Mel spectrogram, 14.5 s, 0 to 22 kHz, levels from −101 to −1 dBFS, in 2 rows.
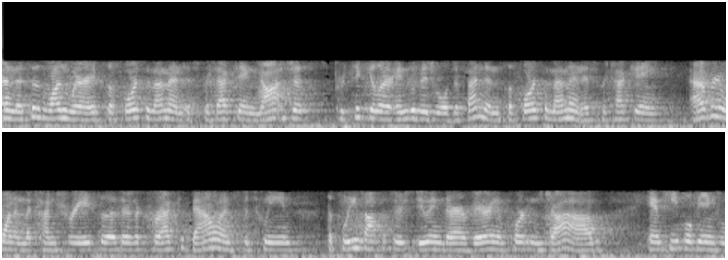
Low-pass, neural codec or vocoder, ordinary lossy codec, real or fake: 3.6 kHz; codec, 24 kHz, 3.1 kbps, DualCodec; AAC, 16 kbps; fake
